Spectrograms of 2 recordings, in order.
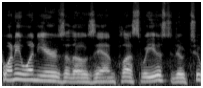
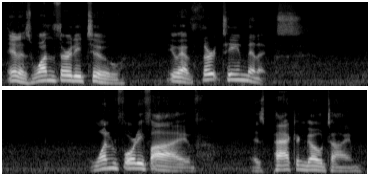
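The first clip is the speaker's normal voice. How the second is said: slow deliberate; slower than usual. Real, not acted. Talking to the train.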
